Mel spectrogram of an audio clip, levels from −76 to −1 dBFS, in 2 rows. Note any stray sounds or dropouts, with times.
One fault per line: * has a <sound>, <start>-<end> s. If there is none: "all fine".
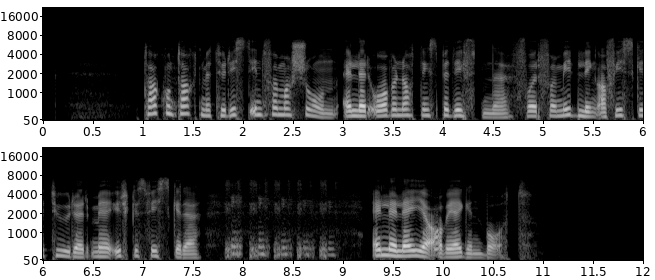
* has a laugh, 7.8-9.0 s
